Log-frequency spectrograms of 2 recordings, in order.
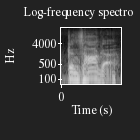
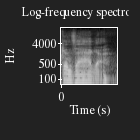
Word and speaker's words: Gonzaga: of Spokan is that it's Gonzaga not Gonzaga so if you say Gonzaga yeah they they go it's Gonzaga yeah I might even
